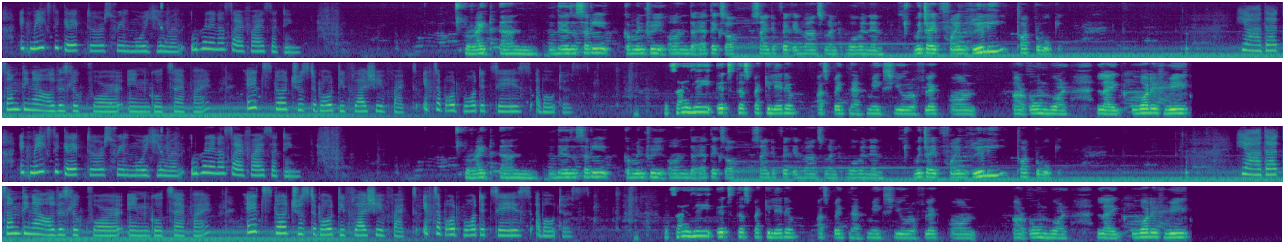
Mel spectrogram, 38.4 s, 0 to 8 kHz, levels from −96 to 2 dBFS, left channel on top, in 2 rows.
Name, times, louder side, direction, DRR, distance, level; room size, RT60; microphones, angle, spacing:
voice 1, 0.0-4.5 4.7-5.1 17.7-18.1 18.5-22.4 22.9-27.8, right 2 dB, 25° right, 1.0 m, -31 dB
voice 2, 6.6-13.3 13.7-15.8 29.1-31.2 31.4-33.8 34.4-37.1, left 3 dB, 50° left, 0.8 m, -27 dB
sound 1, 10.9-25.8 29.0-29.1 29.4-30.0, equal, 5° left, 4.0 m, -43 dB
head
